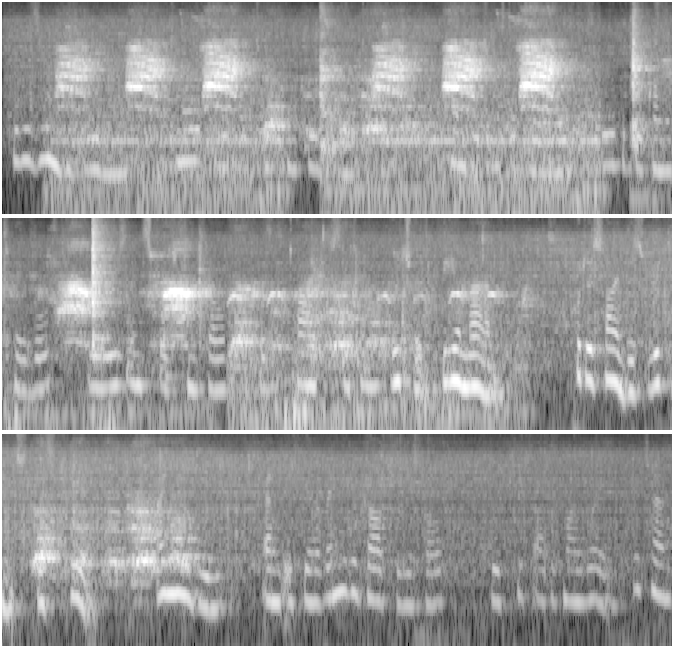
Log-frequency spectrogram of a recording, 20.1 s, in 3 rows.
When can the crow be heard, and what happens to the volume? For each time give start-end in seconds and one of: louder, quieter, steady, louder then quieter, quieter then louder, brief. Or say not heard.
0.4-11.9 quieter.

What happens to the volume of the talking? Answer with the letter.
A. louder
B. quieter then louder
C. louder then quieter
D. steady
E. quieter
C.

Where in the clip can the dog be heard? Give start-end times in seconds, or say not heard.
2.5-4.3, 8.9-10.7, 13.7-15.4.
